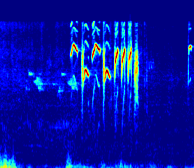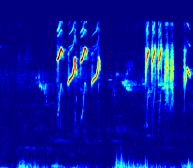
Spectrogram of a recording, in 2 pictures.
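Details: Female cinereous tit calling the male, used as a lure: bursts of sharp, high whistled two-note phrases, rising then dropping, repeated rapidly in three clusters with pauses between, over faint low rumble.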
